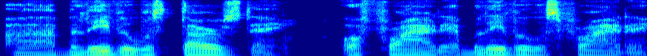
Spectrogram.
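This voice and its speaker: Somewhat breathy and medium in pitch, a man's voice moves with ordinary pitch variation. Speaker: talk show host. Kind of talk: casual monologue.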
